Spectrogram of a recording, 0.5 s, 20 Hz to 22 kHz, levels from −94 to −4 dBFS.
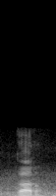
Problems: background sounds at intervals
